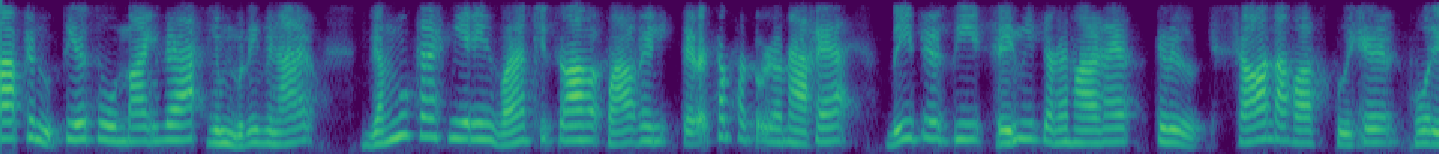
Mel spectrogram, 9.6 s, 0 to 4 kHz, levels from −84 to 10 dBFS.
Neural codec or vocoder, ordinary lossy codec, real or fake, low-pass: codec, 16 kHz, 0.5 kbps, FreqCodec, larger model; Opus, 32 kbps; fake; 3.6 kHz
